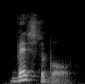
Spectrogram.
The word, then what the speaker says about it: vegetable: but Brit say schedule vegetable it's not V EG table it's vegetable debt the beat is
